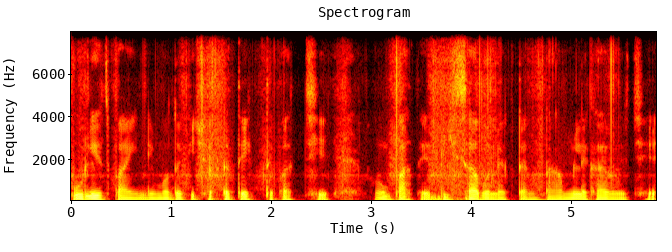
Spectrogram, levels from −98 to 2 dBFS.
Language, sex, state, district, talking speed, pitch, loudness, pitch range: Bengali, male, West Bengal, Paschim Medinipur, 155 wpm, 95 Hz, -21 LUFS, 95-100 Hz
